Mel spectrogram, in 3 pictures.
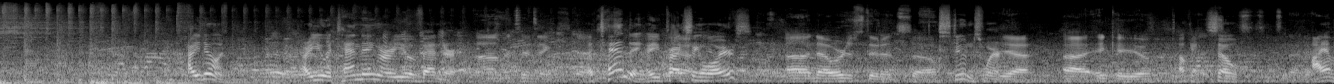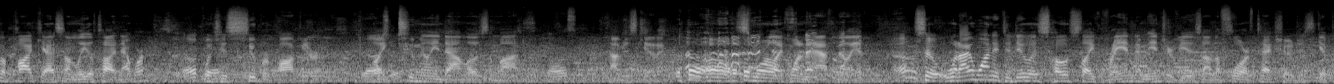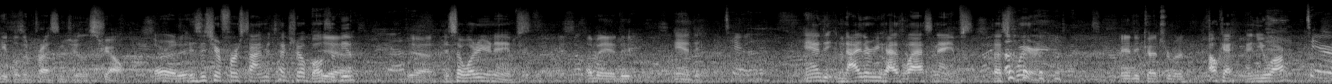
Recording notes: Interviews from the TECHSHOW Floor. Let him wander around ABA TECHSHOW, you’re bound to get off the cuff conversations, intriguing guests, and only a couple awkward silences.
